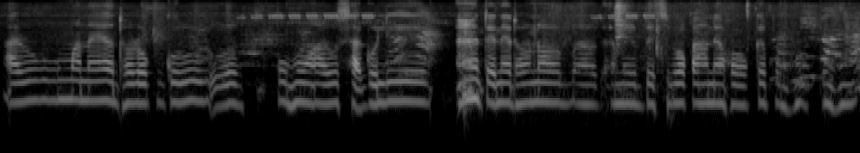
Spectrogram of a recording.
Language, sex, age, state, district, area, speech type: Assamese, female, 60+, Assam, Dhemaji, rural, spontaneous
